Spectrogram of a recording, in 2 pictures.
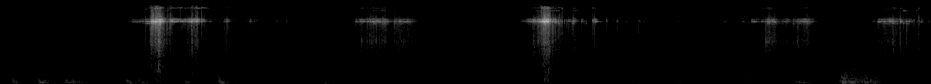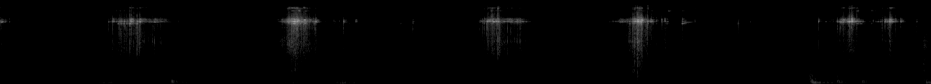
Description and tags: Handling a metal chain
